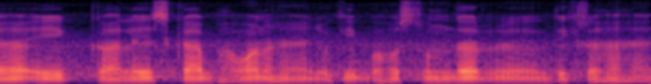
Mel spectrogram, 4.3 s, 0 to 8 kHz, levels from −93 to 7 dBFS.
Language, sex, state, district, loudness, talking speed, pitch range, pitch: Hindi, male, Uttar Pradesh, Gorakhpur, -24 LUFS, 165 wpm, 85-95 Hz, 90 Hz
